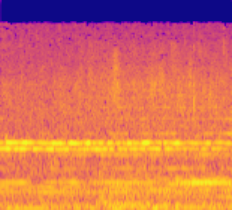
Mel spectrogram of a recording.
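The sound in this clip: Rain falling, a steady, even hiss of drops on surfaces that continues unbroken throughout.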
